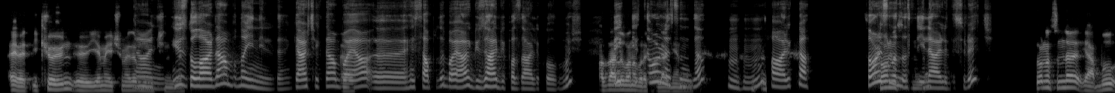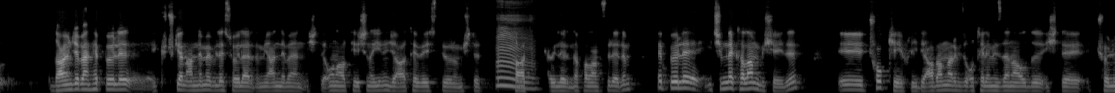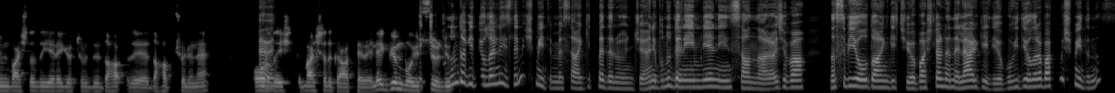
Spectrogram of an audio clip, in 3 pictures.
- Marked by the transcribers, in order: scoff; tapping
- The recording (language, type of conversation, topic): Turkish, podcast, Bana unutamadığın bir deneyimini anlatır mısın?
